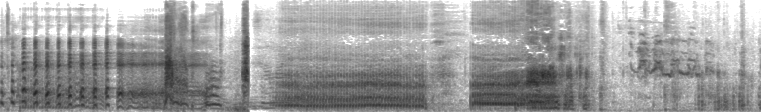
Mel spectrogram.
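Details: A dog voices its anger with a run of quick, rhythmic grunting pulses that turn into a long, harsh, rumbling growl, broken by brief gaps and a few thuds.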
